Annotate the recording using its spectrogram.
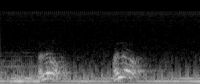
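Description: Background music holding a steady low drone, with three short rising-and-falling yelping calls over it, about three-quarters of a second apart.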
